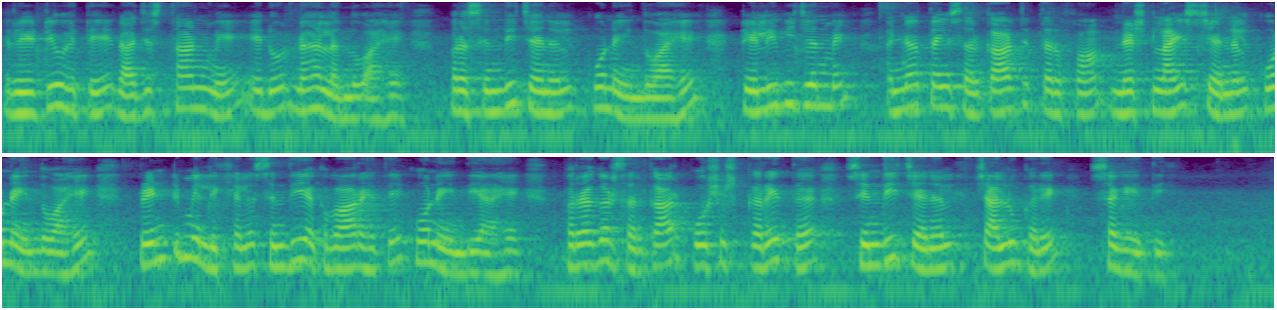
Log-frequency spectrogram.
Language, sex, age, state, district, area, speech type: Sindhi, female, 45-60, Rajasthan, Ajmer, urban, spontaneous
